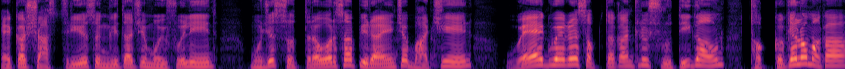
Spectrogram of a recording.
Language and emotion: Goan Konkani, surprised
